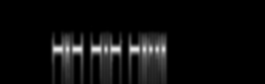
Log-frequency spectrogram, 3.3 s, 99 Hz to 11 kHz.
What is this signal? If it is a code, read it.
Morse code, heard as a keyed tone, about 29 wpm, 700 Hz. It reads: KK6
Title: Callsign Prefixes for Top 25 DXCC - Repeated 3x - 30wpm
